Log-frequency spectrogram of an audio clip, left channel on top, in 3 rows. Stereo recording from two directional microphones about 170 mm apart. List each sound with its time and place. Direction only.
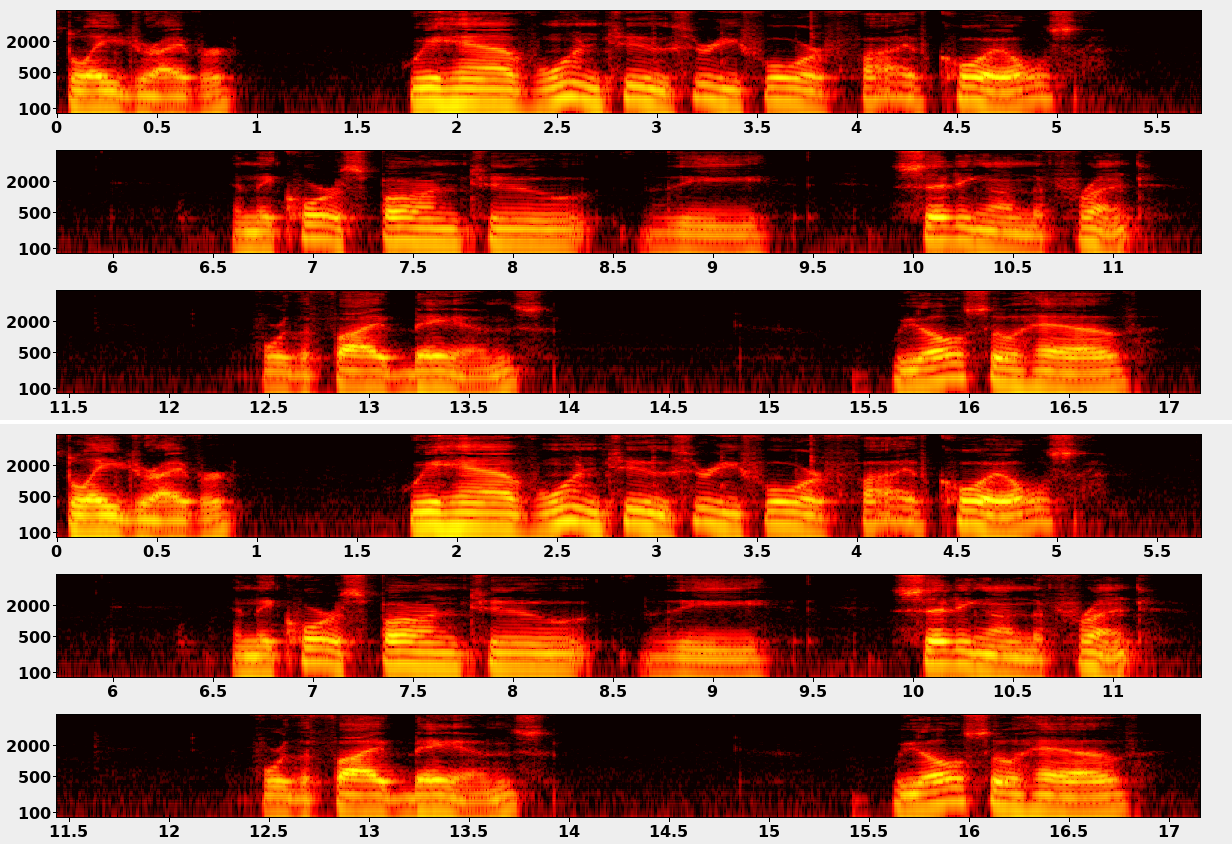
0.0 s speech: 15° right (ahead or behind)
1.8 s speech: 5° left (ahead or behind)
6.6 s speech: centre (ahead or behind)
12.4 s speech: centre (ahead or behind)
15.6 s speech: 15° left (ahead or behind)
